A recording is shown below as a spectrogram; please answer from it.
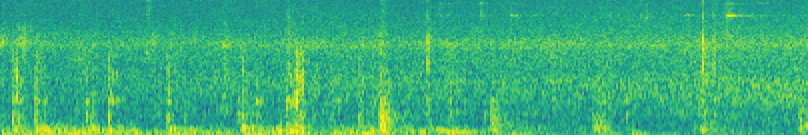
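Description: Irregular knocks and thumps, about a dozen, with wind and handling rumble on the microphone underneath.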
